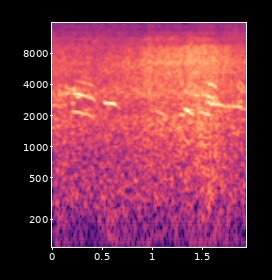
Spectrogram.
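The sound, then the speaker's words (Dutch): Sea waves wash onto the beach at Noordwijk in a continuous, soft hissing roar of surf with gentle swells, steady and faint throughout. “Het geluid van je jeugd. Ja, de zee. De zee, het strand, de Meeuwen in Noordwijk.”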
